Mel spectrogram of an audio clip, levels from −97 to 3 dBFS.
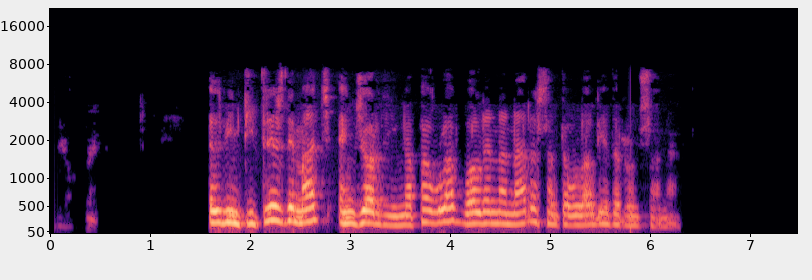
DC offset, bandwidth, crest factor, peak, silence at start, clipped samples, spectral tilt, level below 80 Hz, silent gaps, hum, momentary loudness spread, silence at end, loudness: under 0.1%; 7.4 kHz; 16 dB; -2 dBFS; 0.4 s; under 0.1%; -7.5 dB/octave; -54 dBFS; 0.57-0.89 s, 0.96-1.01 s, 1.37-1.58 s; none; 16 LU; 1.2 s; -16 LUFS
